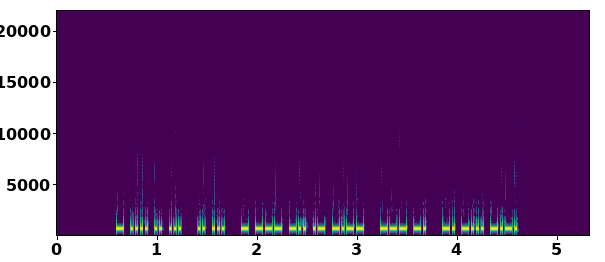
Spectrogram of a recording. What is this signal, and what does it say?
Morse code, heard as a keyed tone, about 50 wpm, 700 Hz. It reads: THIS IS TODAY ON NBC
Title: Sets of 5 Words Encore 50wpm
